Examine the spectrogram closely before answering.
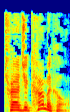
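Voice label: "tragicomical", British English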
